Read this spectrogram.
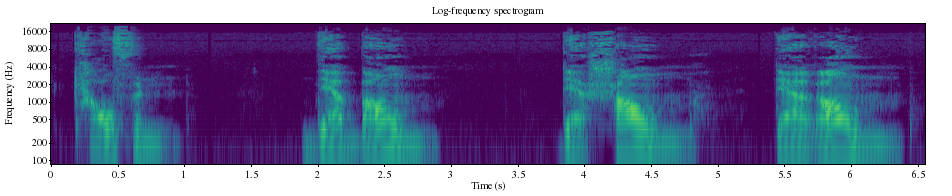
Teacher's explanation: And it's pronounced the same as in Italian or in Spanish. A-U glides together as an AU sound.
